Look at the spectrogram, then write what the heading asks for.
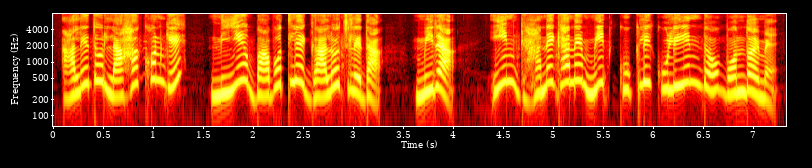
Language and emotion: Santali, angry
